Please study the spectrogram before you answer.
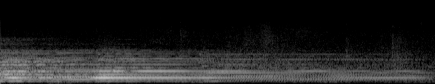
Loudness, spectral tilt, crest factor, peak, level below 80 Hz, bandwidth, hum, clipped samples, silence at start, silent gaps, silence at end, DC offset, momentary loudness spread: -29 LUFS; -8 dB/octave; 16 dB; -12 dBFS; -74 dBFS; 8.6 kHz; none; under 0.1%; 0 s; none; 0 s; under 0.1%; 16 LU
